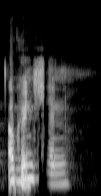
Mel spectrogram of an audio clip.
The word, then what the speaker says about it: München: München. – Sagen oh. – We say, yes, München.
